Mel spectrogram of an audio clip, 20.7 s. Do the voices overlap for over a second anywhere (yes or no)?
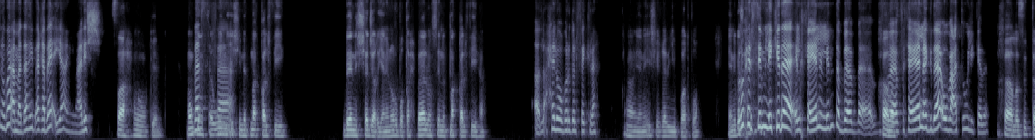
no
